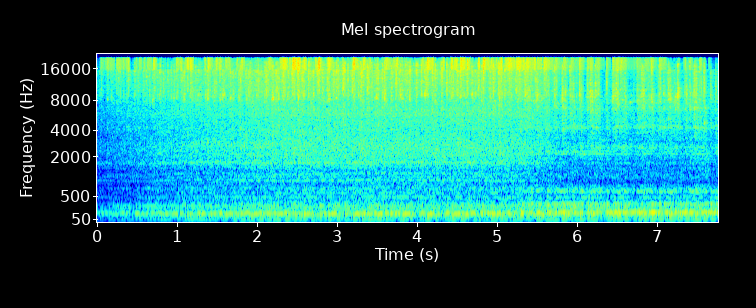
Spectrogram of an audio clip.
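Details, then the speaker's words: 1969 Camaro V8, first start just after a Holley Sniper EFI install: fires and builds to a steady, even low idle with no knocks or misses. Normal idle. "There we got it. It runs. It's alive. Sounds good. Sounds good."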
